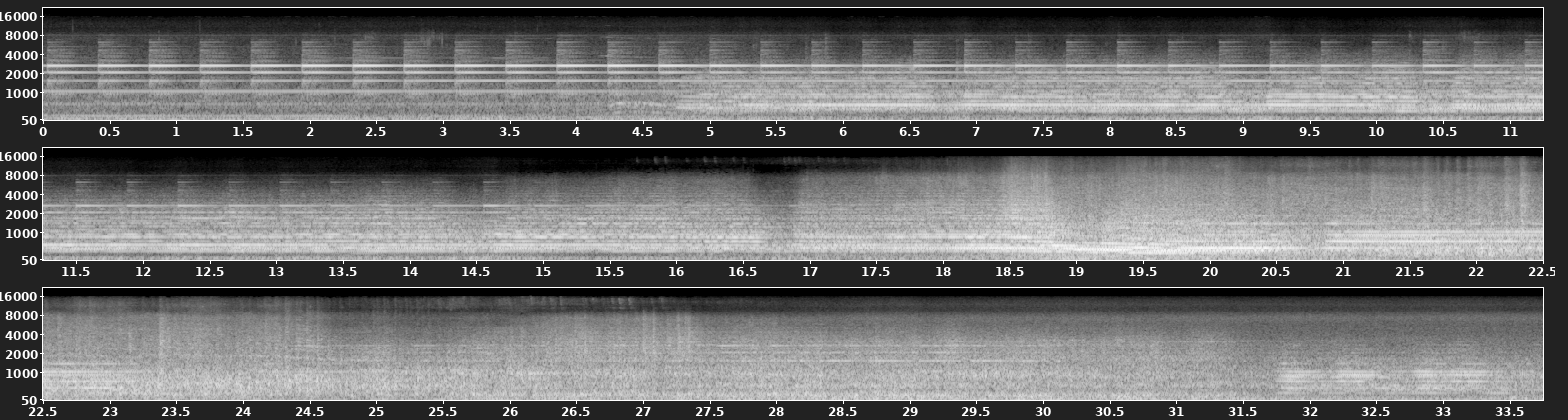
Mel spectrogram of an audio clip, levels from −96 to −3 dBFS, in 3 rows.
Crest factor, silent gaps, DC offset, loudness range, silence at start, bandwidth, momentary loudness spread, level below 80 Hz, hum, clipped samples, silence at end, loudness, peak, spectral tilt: 12 dB; none; under 0.1%; 8 LU; 0 s; 15.5 kHz; 10 LU; -32 dBFS; none; under 0.1%; 0 s; -14 LUFS; -2 dBFS; -4.5 dB/octave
